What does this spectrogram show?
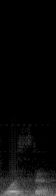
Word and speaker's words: Worcester: Nobody can pronounce that. Worcester. It's Worcester. Okay. It's like there's- Woostah.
